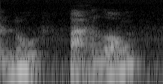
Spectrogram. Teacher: a sílaba é forte no final, então fica nous parlons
